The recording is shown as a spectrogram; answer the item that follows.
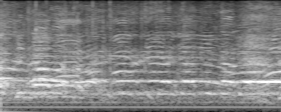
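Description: Crowd at a political Congress rally in Jind, a murmuring mass of voices under a woman's amplified speech.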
